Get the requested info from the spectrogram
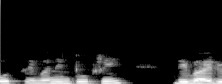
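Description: Only speech: a voice talking through the working of a maths problem, with a brief pause a little past the middle.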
